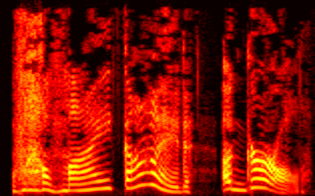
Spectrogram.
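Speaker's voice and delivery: high, drawn-out exclamation of delight; gleeful amazement. A narrator's reading. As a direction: exclaim slowly, thrilled and astonished. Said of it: "burst into hysterical laughter".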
